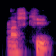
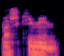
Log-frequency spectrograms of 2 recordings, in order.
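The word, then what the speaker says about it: משכימים: mashkamim, What vowel was under the kaf? mashkamim, Mashkimim.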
